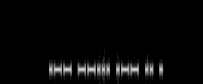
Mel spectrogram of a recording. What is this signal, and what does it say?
Morse code, heard as a keyed tone, about 53 wpm, 690 Hz. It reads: W7WIE
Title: USA Call Signs - 4x Character Spacing - 50wpm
